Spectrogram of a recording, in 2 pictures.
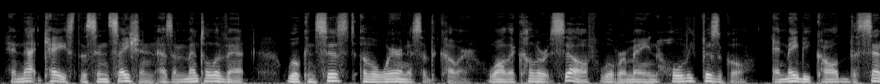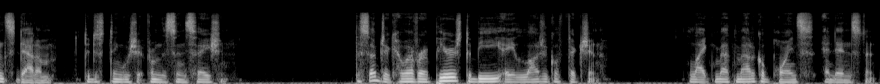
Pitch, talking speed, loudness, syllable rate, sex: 120 Hz, 175 wpm, -20 LUFS, 6.1 syllables/s, male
